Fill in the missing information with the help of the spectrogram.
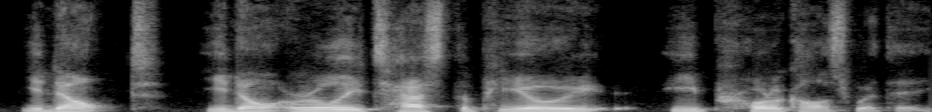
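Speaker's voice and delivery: ordinary talk, nothing marked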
